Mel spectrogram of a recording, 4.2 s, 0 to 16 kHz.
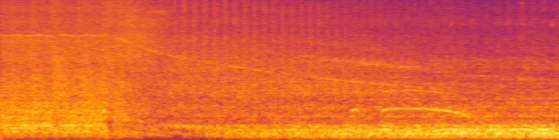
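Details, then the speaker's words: A 1974 turbo Camaro, fixed after valve-train clunking and a failure to idle (a broken rocker was suspected), revs crisply with the exhaust open and reaches about 13 lb boost, no misses or knocks: healthy revving. "That was like 13 lbs. No way. Fixed. She's fixed. That sounds spicy."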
